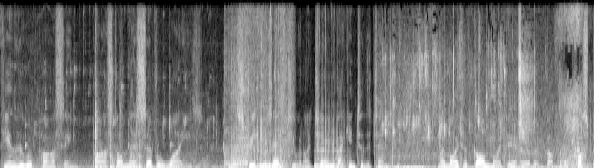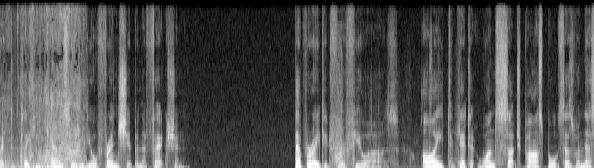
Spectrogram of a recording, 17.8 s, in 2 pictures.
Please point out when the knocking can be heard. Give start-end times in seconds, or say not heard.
not heard.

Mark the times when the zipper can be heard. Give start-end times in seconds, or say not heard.
3.4-4.5, 8.3-10.2, 13.8-15.8.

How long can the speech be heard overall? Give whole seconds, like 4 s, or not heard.
16 s.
